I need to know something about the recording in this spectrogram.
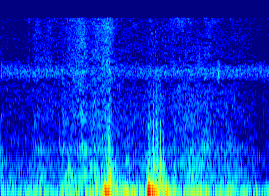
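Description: Plastic clicks and taps faintly.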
